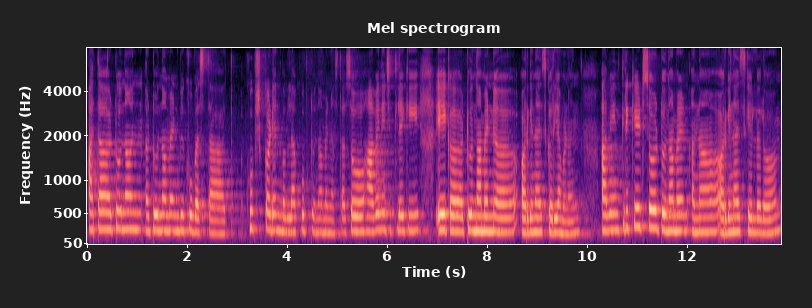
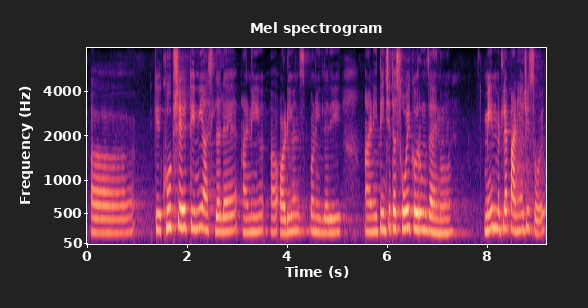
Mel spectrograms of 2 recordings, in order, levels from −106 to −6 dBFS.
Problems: none marked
